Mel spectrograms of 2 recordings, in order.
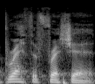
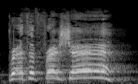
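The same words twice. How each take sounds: First: It is said calmly in an ordinary tone. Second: It is shouted with a slightly aggressive edge. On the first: It is a casual everyday invitation. "the sort of thing you would say normally" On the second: The speaker feels desperate and lonely. "Just the way he shouts that slightly aggressively"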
